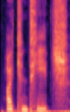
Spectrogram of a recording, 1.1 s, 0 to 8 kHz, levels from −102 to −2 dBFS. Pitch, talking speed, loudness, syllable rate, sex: 210 Hz, 170 wpm, -18 LUFS, 3.4 syllables/s, female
